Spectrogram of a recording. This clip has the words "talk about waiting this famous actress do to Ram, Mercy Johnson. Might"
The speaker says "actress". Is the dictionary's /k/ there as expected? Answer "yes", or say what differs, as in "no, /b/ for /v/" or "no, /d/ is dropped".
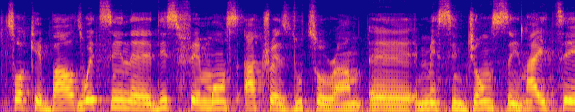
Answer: no, /k/ is dropped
